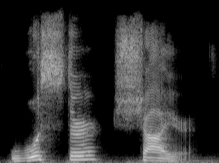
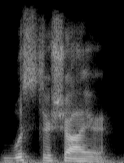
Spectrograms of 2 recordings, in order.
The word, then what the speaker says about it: Worcestershire: So according to the Merriam-Webster Dictionary, skip pronouncing the first R altogether and the CE while you're at it, and barely say the second R. Start off the word by saying Worcester, and then finish off with the British Shire, Worcestershire.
